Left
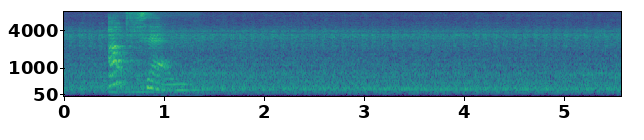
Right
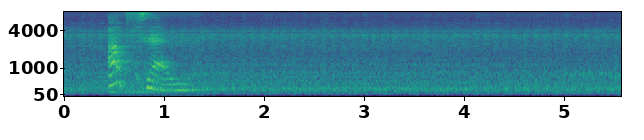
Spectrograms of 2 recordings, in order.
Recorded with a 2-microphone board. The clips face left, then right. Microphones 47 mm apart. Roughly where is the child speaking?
Right.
